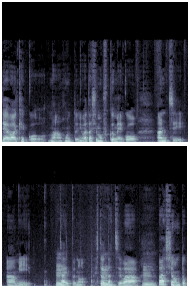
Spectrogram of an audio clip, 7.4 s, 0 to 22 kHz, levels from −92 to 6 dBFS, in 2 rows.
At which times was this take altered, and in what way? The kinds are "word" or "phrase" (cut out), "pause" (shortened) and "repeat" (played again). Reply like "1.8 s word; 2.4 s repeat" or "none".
3.0 s pause

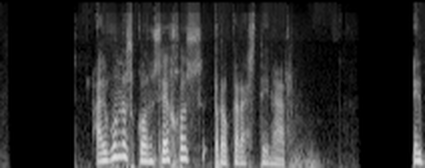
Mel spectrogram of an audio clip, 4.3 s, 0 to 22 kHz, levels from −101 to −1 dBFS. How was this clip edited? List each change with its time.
2.1 s phrase

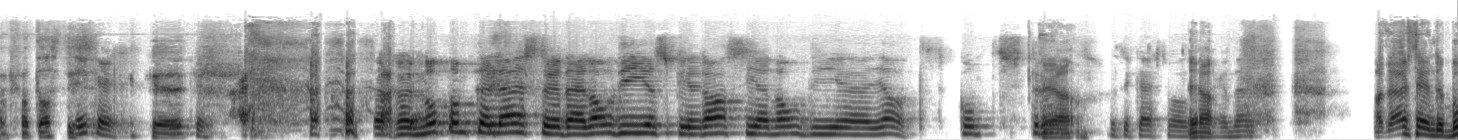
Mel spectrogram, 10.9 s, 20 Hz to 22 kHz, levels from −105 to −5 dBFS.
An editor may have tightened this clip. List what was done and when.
none

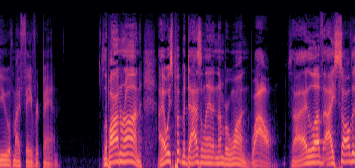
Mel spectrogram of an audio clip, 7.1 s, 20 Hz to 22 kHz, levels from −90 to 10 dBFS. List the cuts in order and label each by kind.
none

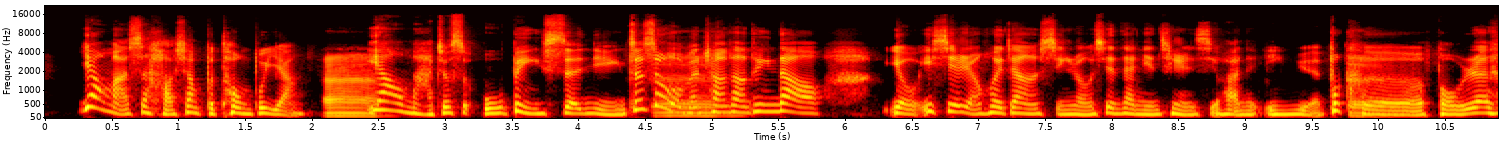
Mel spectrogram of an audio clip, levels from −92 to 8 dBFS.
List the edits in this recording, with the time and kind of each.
none

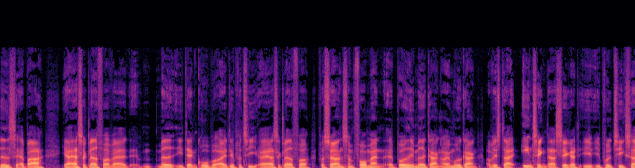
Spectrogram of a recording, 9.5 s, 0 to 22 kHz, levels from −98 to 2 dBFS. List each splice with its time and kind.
4.7 s pause; 7.2 s pause

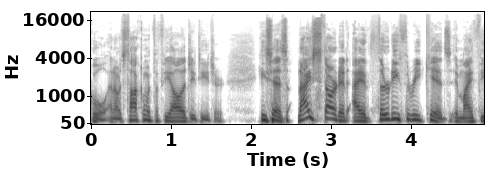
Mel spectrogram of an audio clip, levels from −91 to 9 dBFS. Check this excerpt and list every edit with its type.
2.6 s word

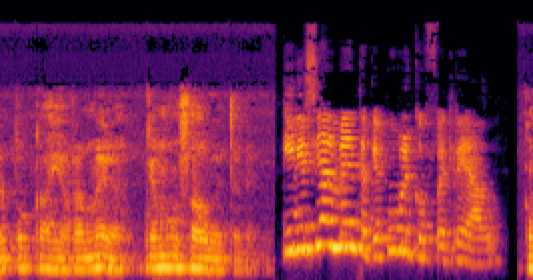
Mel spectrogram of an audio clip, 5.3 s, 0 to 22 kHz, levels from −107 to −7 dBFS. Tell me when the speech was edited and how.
1.4 s word; 2.1 s phrase; 3.7 s word

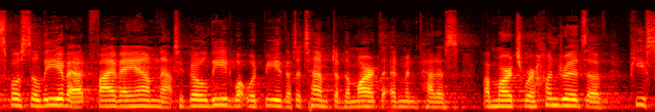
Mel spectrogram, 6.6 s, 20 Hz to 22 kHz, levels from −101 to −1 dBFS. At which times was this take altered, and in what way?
1.7 s word; 2.9 s word; 3.8 s word; 4.8 s word

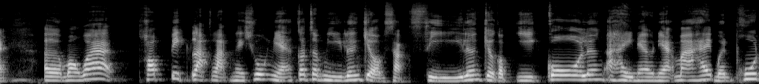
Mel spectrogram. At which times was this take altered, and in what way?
none

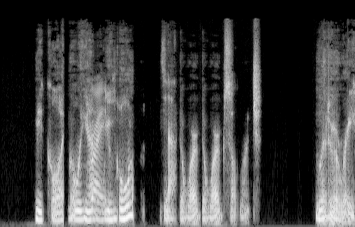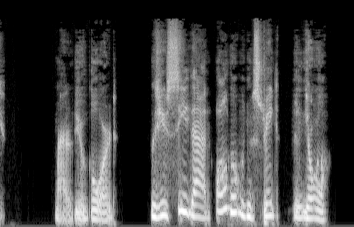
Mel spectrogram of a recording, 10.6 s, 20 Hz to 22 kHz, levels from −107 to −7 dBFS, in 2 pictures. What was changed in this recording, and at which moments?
3.0 s repeat

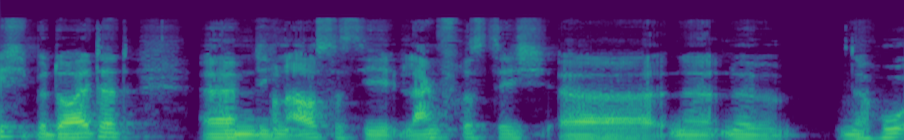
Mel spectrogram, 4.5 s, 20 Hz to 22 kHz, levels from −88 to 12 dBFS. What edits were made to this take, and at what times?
1.4 s phrase

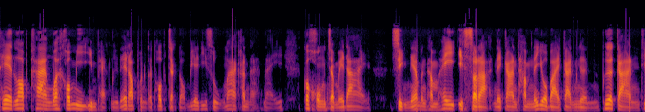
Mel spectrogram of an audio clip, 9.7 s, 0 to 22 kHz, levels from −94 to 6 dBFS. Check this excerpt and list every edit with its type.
none

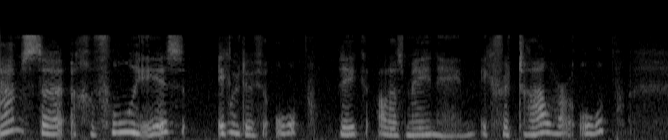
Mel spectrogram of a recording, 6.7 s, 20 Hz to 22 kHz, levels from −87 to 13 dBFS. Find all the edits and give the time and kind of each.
1.4 s word; 2.3 s word; 3.4 s word

